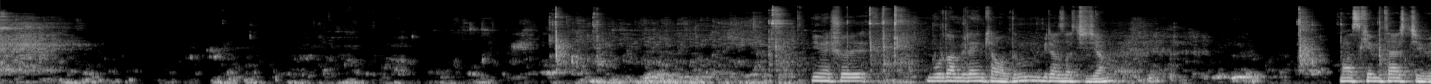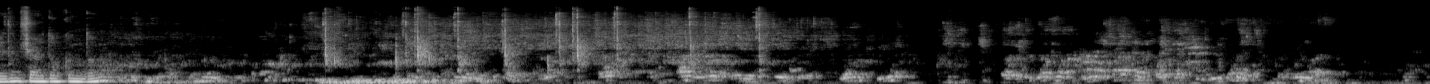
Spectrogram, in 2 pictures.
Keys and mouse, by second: 18.1 right click.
